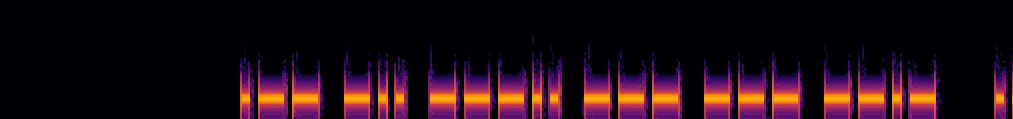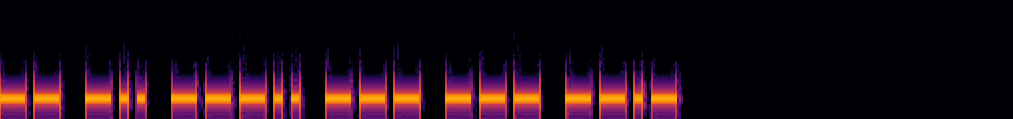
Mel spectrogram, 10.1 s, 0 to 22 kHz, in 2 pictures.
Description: Morse code, heard as a keyed tone, about 28 wpm, 700 Hz. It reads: WD8OOQ WD8OOQ
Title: USA Call Signs Repeated 2x 28wpm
